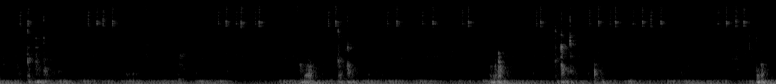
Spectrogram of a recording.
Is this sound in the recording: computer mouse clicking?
yes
